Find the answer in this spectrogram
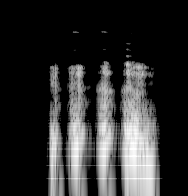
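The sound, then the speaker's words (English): A man clears his throat in four quick, low, voiced grunts, the last one longer and rougher, with no other sound around them. “Excuse me if I keep clearing my throat.”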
